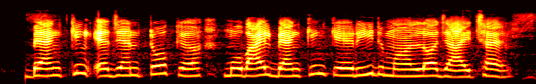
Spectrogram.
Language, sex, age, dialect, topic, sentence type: Maithili, female, 36-40, Angika, banking, statement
